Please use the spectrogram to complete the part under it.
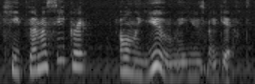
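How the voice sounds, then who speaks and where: A kindly, stooped old villager from a storybook, as a woman reader plays her. She speaks slowly and earnestly, gently solemn, as if handing down careful instructions. The recording carries a faint background noise. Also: medium pitch, expressive, close to an everyday voice. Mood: solemn warning. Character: kind, bent old peasant woman, shivering yet gently solemn.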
